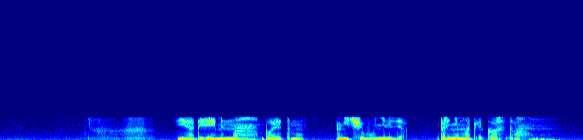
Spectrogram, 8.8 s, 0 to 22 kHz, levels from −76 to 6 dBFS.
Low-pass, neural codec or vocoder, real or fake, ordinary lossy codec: 3.6 kHz; none; real; none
